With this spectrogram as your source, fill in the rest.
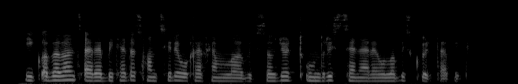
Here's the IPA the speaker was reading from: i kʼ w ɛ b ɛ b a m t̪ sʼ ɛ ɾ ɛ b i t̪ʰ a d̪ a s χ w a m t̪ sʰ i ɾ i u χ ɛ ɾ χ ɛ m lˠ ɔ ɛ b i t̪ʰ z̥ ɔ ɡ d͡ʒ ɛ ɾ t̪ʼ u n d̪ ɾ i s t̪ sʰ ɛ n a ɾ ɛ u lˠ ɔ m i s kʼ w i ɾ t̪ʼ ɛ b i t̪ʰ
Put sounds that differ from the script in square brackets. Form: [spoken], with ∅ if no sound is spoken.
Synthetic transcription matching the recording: i kʼ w ɛ b ɛ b a m t̪ sʼ ɛ ɾ ɛ b i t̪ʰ a d̪ a s χ w a m t̪ sʰ i ɾ [ɛ] u χ ɛ ɾ χ ɛ m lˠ ɔ ɛ b i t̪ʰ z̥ ɔ ɡ d͡ʒ ɛ ɾ t̪ʼ u n d̪ ɾ i s t̪ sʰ ɛ n a ɾ ɛ u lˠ ɔ [b] i s kʼ w i ɾ t̪ʼ ɛ b i t̪ʰ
